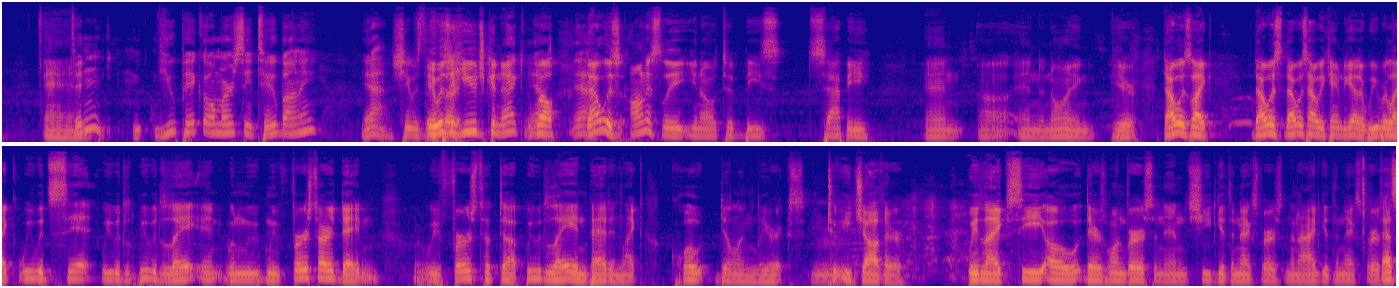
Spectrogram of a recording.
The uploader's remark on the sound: Recorded live at Spirit Hound Distillers in Lyons, Colorado.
